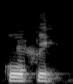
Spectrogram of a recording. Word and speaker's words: cope: Ok, e l'altro sarà acuto, cope. Invece cope è acuto, quindi la O è stretta.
